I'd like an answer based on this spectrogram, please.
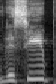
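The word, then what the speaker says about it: receipt: और एक रहता है रिसीट, सब कोई रिसीट पढ़ते हैं बहुत जन। ठीक है, बहुत जन रिसीट नहीं पढ़ते हैं, रिसीप्ट पढ़ते हैं, तो वो क्या होता है, रिसीट होता है।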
